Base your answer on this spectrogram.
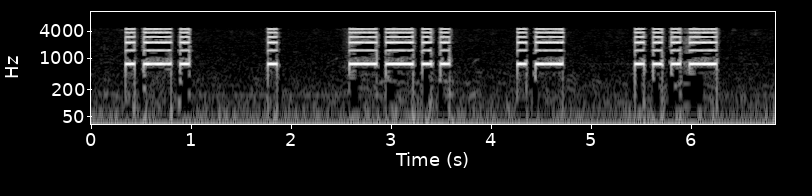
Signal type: Morse code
